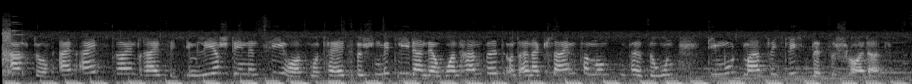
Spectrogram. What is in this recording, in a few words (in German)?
Polizeifunkstimme; Stimmproben; Black Lightning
